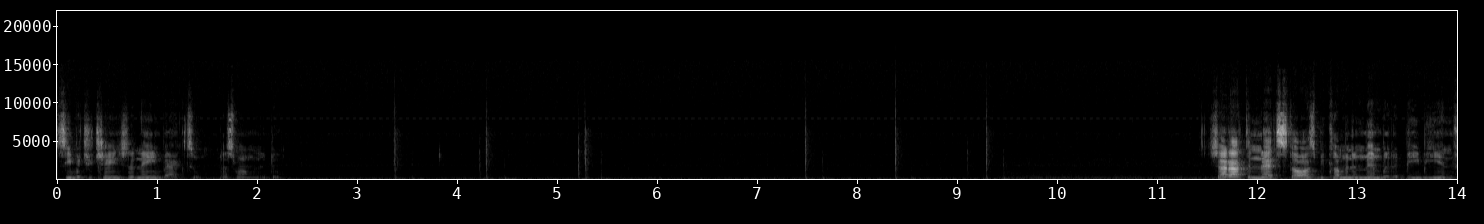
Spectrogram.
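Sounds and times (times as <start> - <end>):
low steady hum: 0.0 - 14.0
computer input clicks: 5.2 - 5.6.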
